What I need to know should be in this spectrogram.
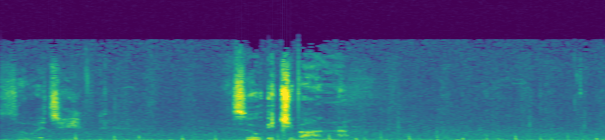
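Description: Footsteps hurry over pavement.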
